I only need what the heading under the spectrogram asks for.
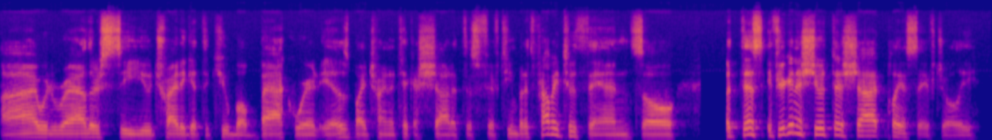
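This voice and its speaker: A middle-aged man giving excitable, coaching commentary on a live pool match, laughing at himself often. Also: sits low, moderate pace.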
